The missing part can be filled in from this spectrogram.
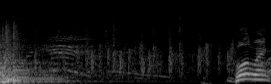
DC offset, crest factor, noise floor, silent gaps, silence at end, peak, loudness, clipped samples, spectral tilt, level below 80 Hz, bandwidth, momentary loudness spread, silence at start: under 0.1%; 18 dB; -55 dBFS; none; 0 s; -18 dBFS; -37 LUFS; under 0.1%; -7 dB/octave; -60 dBFS; 15 kHz; 20 LU; 0 s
